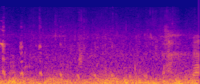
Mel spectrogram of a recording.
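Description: Wind buffeting the microphone: a loud, uneven low rumble with no steady pitch.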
